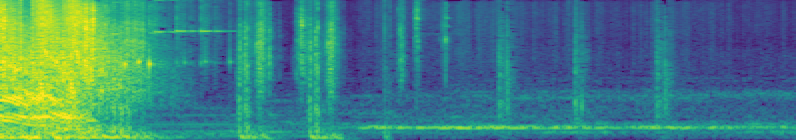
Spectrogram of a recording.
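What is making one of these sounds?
Footsteps clank on metal stairs.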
